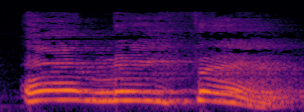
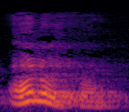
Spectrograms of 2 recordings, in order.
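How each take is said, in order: First: "anything" slow, higher and stretched out; drawn-out emphasis. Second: Said in the usual way. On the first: Acted. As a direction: stretch "anything" out, rising above the earlier ones. Escalating repetition.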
